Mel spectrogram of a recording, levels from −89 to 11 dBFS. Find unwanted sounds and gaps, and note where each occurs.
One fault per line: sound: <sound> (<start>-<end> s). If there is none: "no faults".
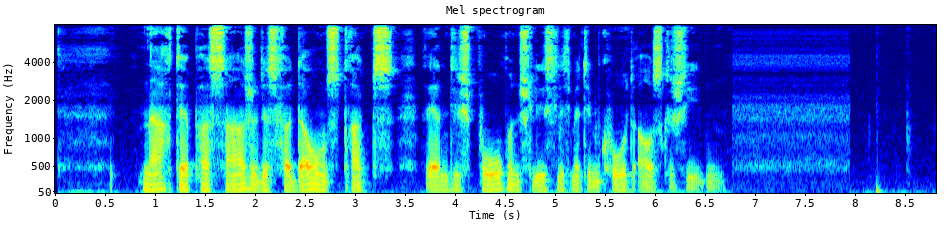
no faults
